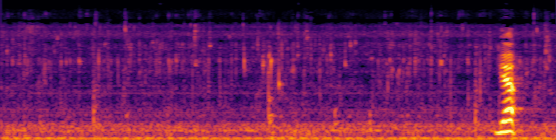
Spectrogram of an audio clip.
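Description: Steady running water of an aquarium over a low hum, with a couple of faint ticks about one and two seconds in.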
